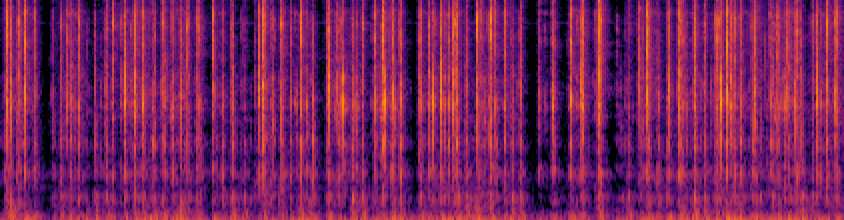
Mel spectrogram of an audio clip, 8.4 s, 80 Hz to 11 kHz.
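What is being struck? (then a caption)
Mechanical keyboard, plastic keycaps, wooden case. Fingertips of both hands type fast on an RGB-lit 60% mechanical keyboard with plastic keycaps on tactile Holy Panda switches, set in a solid bamboo wooden case resting on a wrist rest. A dense, continuous stream of sharp, bright clacks is heard, each with a short low thock beneath it and no ringing after.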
